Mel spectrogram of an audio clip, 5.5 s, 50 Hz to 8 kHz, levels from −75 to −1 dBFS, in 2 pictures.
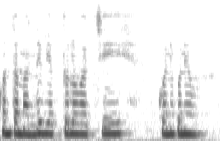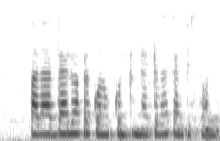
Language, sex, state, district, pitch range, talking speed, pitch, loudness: Telugu, female, Andhra Pradesh, Krishna, 205-220 Hz, 110 wpm, 210 Hz, -31 LUFS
